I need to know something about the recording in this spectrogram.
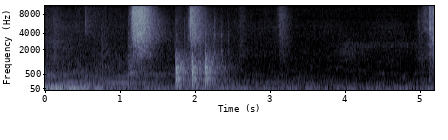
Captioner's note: golpes en la puerta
